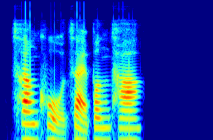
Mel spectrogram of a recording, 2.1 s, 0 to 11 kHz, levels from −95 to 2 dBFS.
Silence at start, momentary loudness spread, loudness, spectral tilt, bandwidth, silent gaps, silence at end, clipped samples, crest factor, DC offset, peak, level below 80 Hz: 0.15 s; 8 LU; -21 LUFS; -5 dB/octave; 7.4 kHz; none; 0.75 s; under 0.1%; 22 dB; 0.4%; 0 dBFS; -60 dBFS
